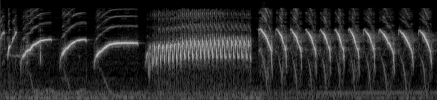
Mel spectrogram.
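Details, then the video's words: Canary song recorded as a training master for songbirds: three rising-falling whistled notes, a harsh buzzy trill, then a quick series of about a dozen sharp descending chips. "MASTERAN KENARI SANGAT BAGUS UNTUK BURUNG ANDA."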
